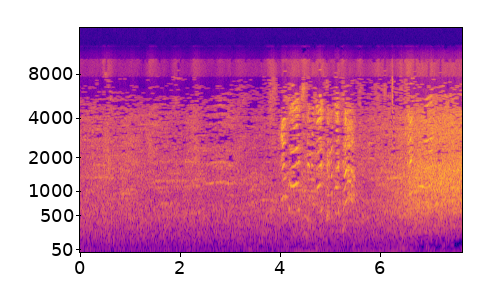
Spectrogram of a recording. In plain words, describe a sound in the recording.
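A large indoor crowd murmurs.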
